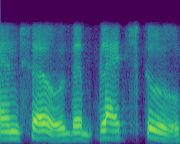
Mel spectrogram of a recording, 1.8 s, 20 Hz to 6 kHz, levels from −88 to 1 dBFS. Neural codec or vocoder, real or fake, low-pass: codec, 24 kHz, 0.9 kbps, WavTokenizer, medium speech release version 2; fake; 5.4 kHz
